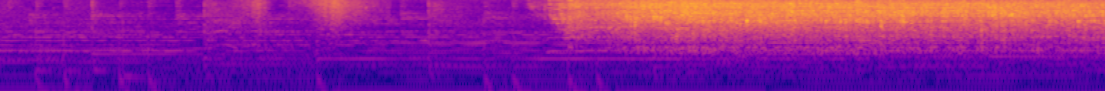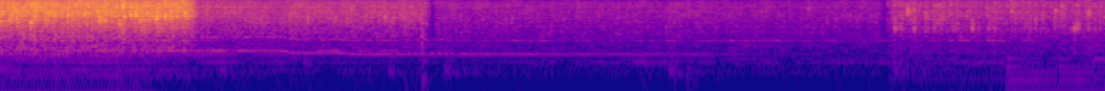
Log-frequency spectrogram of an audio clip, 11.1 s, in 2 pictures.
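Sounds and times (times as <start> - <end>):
chicken frying in oil: 2.8 - 11.0.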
